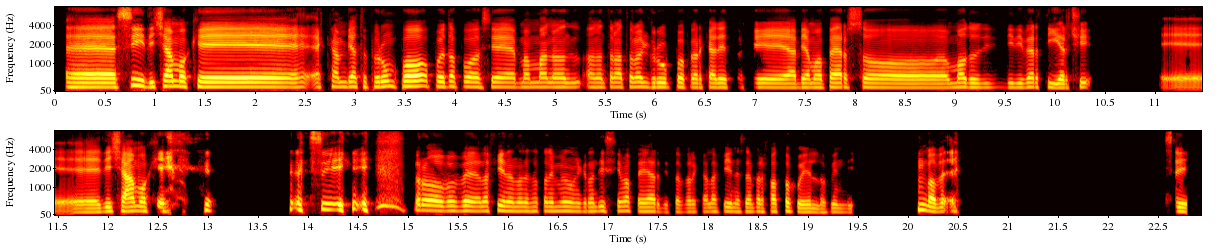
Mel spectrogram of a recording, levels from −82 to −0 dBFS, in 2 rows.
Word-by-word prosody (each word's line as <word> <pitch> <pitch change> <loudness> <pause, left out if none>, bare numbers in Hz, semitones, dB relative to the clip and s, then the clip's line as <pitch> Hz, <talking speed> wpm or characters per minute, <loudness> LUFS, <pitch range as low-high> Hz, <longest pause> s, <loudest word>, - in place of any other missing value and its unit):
Ehm, 155 -1 +6
sì 210 +7 +3
diciamo 185 +2 +3
che 165 -1 +6
è 155 - -5
cambiato 170 0 -4
per 170 +3 -3
un 185 0 -1
po', 185 +2 +6
poi 175 - +1
dopo 170 -2 -2
si 160 +3 -8
è, 160 -1 0
man 155 0 -7
mano, 160 0 -3
all 160 0 -5
allontanato 160 +1 -5
dal 165 0 -2
gruppo 155 0 -3
perché 150 0 -6
ha - - 0
detto 150 -1 -5
che 145 -1 -1
abbiamo 145 +1 -1
perso 155 0 -2 0.8
modo 150 0 -3
di 145 0 -13
d 150 - -30
di 150 0 -8
divertirci. 150 -1 -4 0.6
Ehm, 475 - -4
e - - -1
diciamo 150 +3 +2
che - - 0 1.4
sì 205 -4 +2 0.6
però 180 -2 +2
vabbè 170 0 -1
alla 160 +1 -3
fine 165 -1 -2
non 155 0 -4
è 155 - -4
stata 155 +1 -8
nemmeno 160 +1 -4
una 150 - -6
grandissima 160 +2 -7
perdita, 140 -4 -6
perché 130 +1 -11
alla 140 0 -8
fine 145 0 -7
ha 135 - -9
sempre 140 0 -7
fatto 145 +2 -4
quello, 130 -3 -5
quindi 125 0 -11 0.6
vabbè. 155 -8 +2 2.2
Sì. 145 -2 -2
155 Hz, 145 wpm, -20 LUFS, 150-165 Hz, 2.2 s, Ehm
